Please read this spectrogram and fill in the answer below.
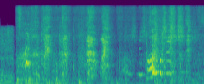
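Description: Indistinct voices in short, broken bursts, mixed with scuffling and sharp knocks from people grappling.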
